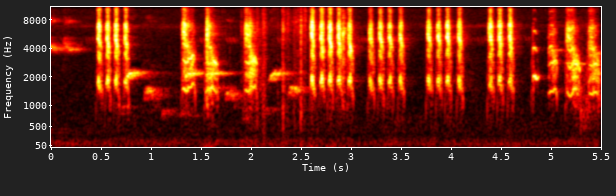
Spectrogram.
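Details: Murai batu, the white-rumped shama, in energetic varied song meant for tutoring other birds: bursts of fast repeated buzzy pulses in short groups, broken by clear whistles and slurred rising notes, with no other sounds.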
